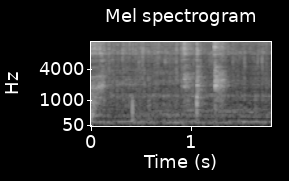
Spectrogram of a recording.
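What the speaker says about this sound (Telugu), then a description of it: "ఆ పోపును కూడా ఈ చట్నీలోకి అయితే వేస్తున్నా" Hot tempering poured into a chutney in a bowl and stirred, giving a close sizzle with a few sharp spoon scrapes and bursts over a steady hiss.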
